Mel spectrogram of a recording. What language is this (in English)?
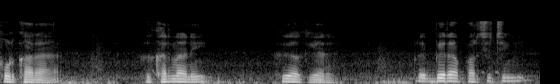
Bodo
